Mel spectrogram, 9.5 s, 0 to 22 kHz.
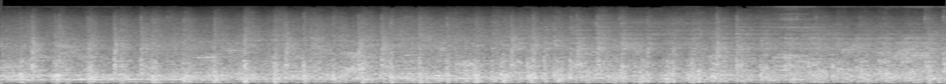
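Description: JR 189 series electric express train running past along the platform, its wheels clicking over the rail joints as the cars go by.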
